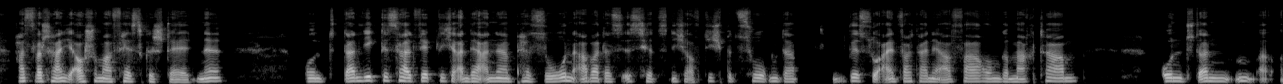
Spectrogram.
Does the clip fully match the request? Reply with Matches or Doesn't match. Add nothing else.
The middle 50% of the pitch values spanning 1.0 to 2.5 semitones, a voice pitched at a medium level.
Matches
